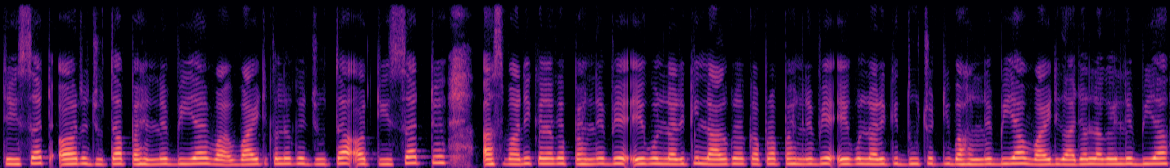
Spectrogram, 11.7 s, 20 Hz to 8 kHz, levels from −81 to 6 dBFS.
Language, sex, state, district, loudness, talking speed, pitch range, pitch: Bhojpuri, female, Uttar Pradesh, Gorakhpur, -16 LUFS, 175 wpm, 235-250 Hz, 240 Hz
